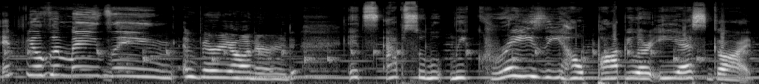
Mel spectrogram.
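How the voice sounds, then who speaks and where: A woman's voice: sits high, expressive, unhurried, faint music behind. A young woman, a voice actress chatting playfully through a fan Q&A. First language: Brazilian Portuguese. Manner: bubbly, playful, giggly. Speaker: voice actress and channel host. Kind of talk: casual Q&A chat.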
